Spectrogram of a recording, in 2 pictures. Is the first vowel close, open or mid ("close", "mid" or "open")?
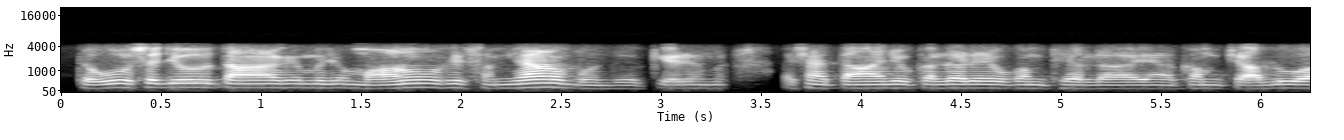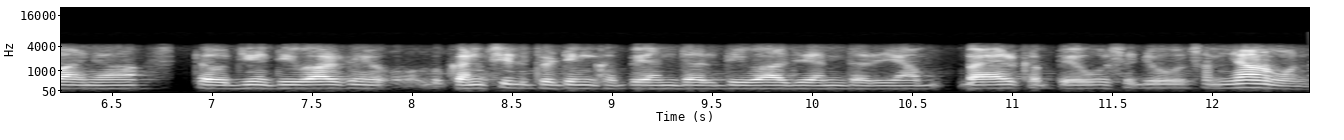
open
